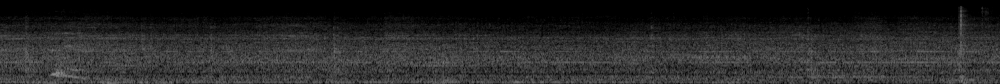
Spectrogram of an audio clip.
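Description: iRobot Roomba 871 robot vacuum running steadily across a hard tiled floor, its suction motor and brushes making an even whirring noise. A single sharp click near the end.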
